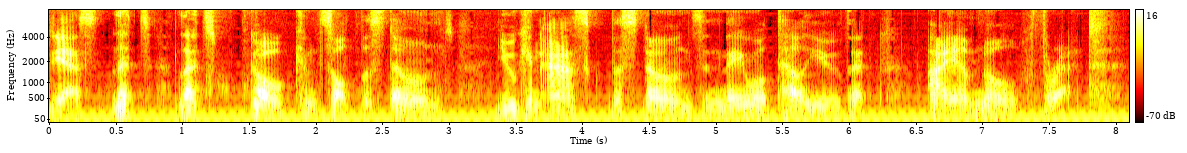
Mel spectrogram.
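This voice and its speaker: A man uses a put-on character voice at a fairly slow pace over clear background noise. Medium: actual play. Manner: measured, formal.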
